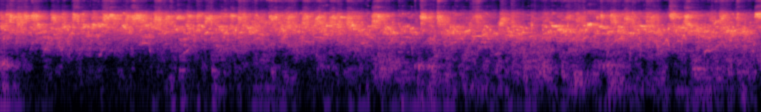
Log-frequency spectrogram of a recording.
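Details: A large group of budgerigars warbling at once: an unbroken wash of high chirps, twitters and scratchy notes at steady loudness throughout.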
